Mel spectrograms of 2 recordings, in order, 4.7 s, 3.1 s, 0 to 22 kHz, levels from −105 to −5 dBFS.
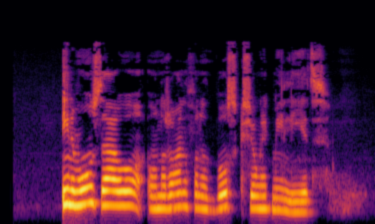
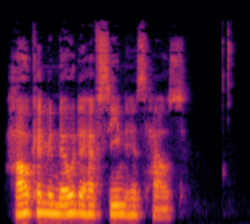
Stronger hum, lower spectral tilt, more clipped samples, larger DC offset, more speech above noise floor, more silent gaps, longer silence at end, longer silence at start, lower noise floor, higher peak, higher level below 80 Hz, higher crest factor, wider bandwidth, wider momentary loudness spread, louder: neither; about the same, -6.5 dB/octave vs -5.5 dB/octave; neither; neither; first, 51 dB vs 28 dB; neither; second, 0.65 s vs 0.85 s; first, 0.75 s vs 0.1 s; first, -71 dBFS vs -54 dBFS; first, -2 dBFS vs -8 dBFS; second, -76 dBFS vs -64 dBFS; about the same, 20 dB vs 20 dB; second, 9.8 kHz vs 15 kHz; about the same, 13 LU vs 14 LU; first, -21 LUFS vs -27 LUFS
